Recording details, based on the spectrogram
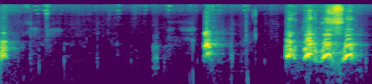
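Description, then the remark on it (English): A dog barks, a quick run of four loud, sharp barks near the end, after a stretch of faint rustling and one shorter bark-like burst. “Hello, dog.”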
